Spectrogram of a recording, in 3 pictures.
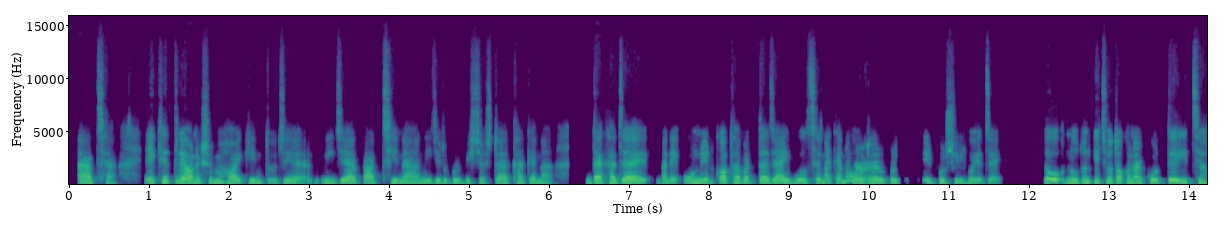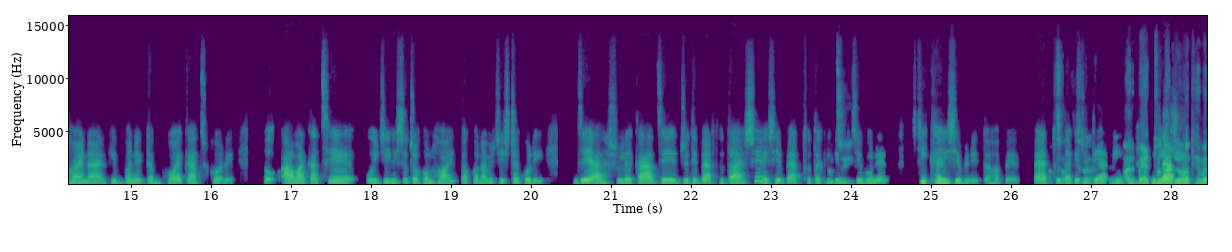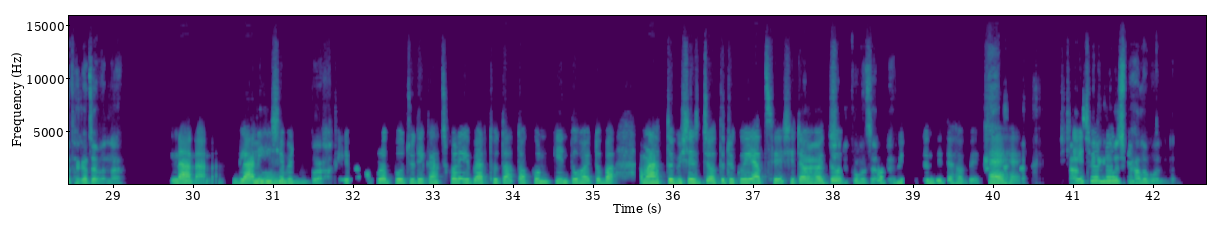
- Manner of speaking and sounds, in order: tapping; unintelligible speech; chuckle
- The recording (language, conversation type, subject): Bengali, podcast, আত্মবিশ্বাস বাড়ানোর জন্য আপনার কী কী পরামর্শ আছে?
